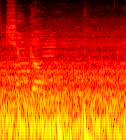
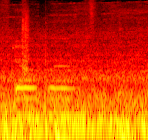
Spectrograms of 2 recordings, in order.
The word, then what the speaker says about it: Qdoba: Did you know a lot of people say it's not pronounced Qdoba, it's Qdoba.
